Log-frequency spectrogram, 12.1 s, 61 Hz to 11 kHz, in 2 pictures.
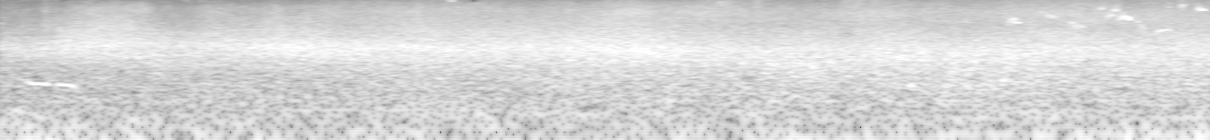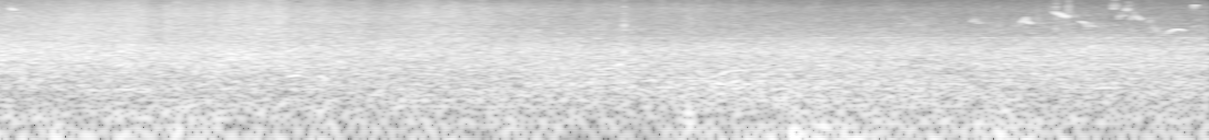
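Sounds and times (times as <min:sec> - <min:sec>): jet engines at takeoff thrust: 0:00.0 - 0:12.0.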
